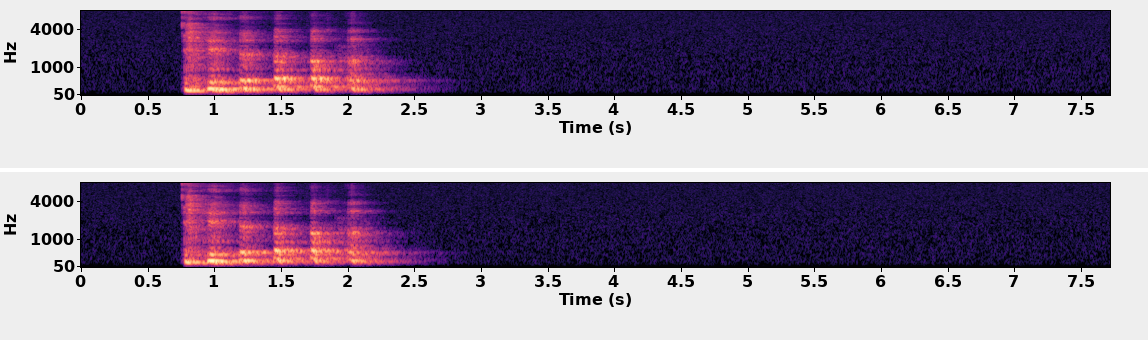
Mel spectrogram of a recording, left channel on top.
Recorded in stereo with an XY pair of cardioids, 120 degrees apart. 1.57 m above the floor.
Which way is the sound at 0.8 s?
10° right.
